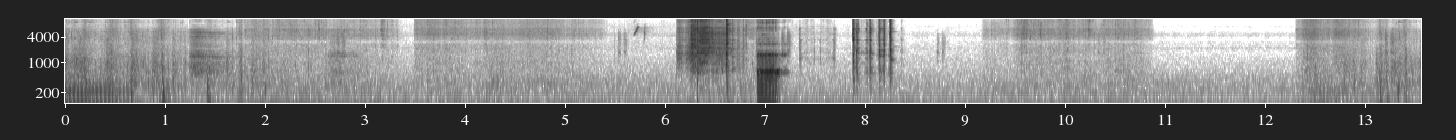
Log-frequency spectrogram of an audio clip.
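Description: Leafy branches rustle as someone pushes through bushes.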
